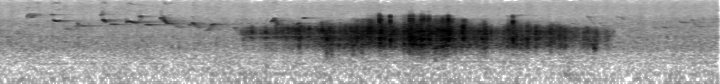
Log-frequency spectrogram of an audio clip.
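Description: Small birds chirping faintly, then a loud rushing hiss that starts abruptly about two and a half seconds in and cuts off about three and a half seconds later.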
